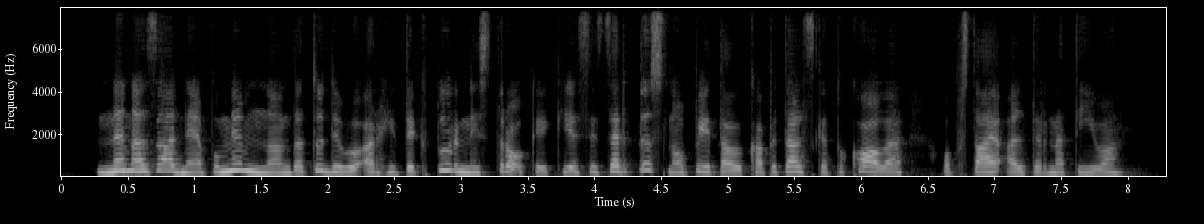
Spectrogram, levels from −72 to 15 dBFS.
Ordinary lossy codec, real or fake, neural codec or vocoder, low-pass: none; fake; codec, 16 kHz, about 1 kbps, DyCAST, with the encoder's durations; none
